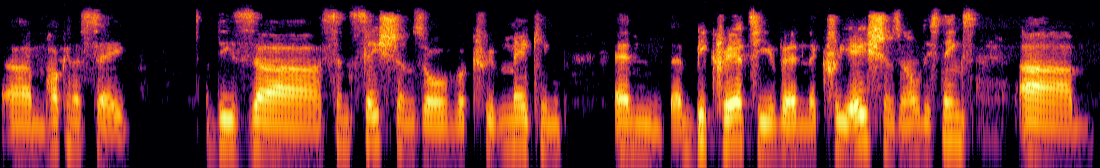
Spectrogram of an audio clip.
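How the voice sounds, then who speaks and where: Italian man, hesitant and halting. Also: medium pitch, dry recording, muffled recording. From southern Italy. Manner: hesitant, many fillers and restarts. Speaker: guest photographer. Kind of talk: casual interview chat.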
